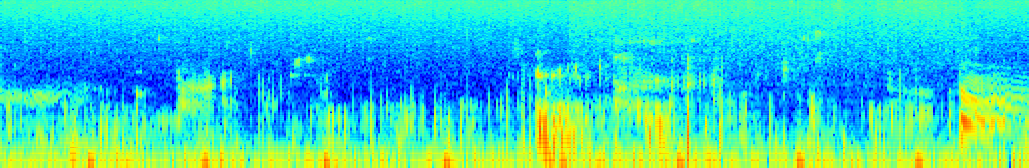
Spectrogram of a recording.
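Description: Loud, continuous gurgling and rumbling with bubbly pops and a low drawn-out growl: ordinary stomach growling from gas and fluid moving through the gut.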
